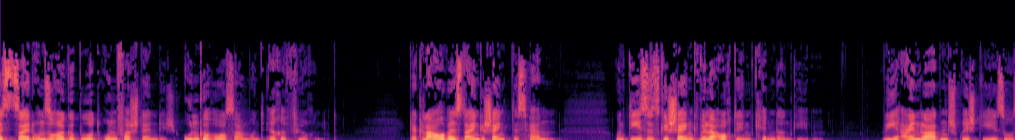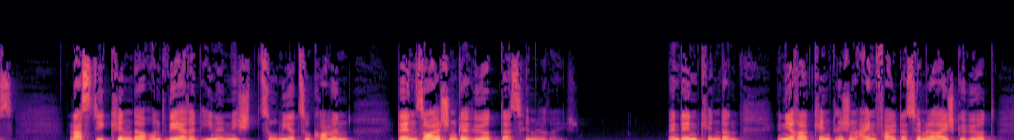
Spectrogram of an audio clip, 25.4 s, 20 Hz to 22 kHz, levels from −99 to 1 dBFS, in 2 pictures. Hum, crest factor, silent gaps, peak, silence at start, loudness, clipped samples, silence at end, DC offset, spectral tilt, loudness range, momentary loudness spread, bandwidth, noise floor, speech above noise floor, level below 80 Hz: none; 20 dB; none; -6 dBFS; 0 s; -26 LUFS; under 0.1%; 0.35 s; under 0.1%; -5 dB/octave; 4 LU; 13 LU; 15.5 kHz; -81 dBFS; 55 dB; -60 dBFS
